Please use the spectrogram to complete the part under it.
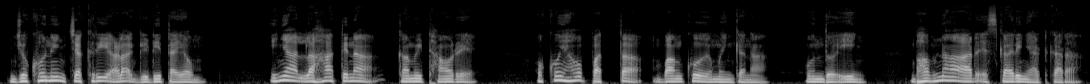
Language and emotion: Santali, sad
